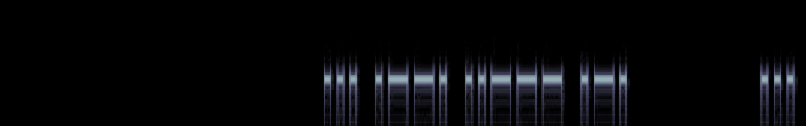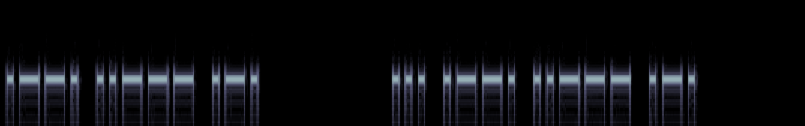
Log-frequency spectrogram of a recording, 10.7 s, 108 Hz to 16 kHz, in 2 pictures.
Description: Morse code, heard as a keyed tone, about 28 wpm, 700 Hz. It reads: SP2R SP2R SP2R
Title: DXCC-100 Call Signs - 4 Characters - Repeated 3x - 28wpm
